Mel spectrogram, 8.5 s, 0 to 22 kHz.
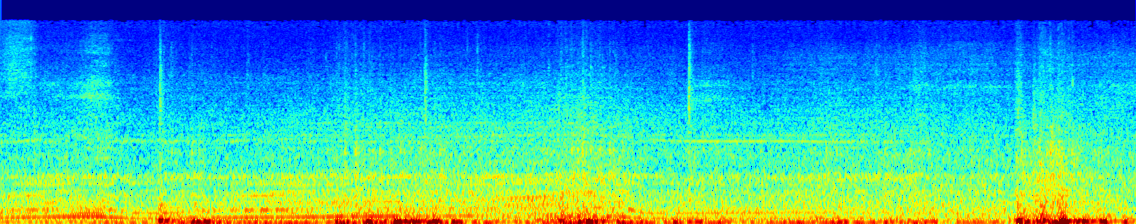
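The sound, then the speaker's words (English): A car engine hums and revs steadily from inside the vehicle as it pulls out into city traffic at about a quarter past one in the morning, near 12th Street, heading toward the Lincoln Tunnel, with a few sharp clicks and knocks and some low road rumble throughout. “And trying to pull out in traffic here.”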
